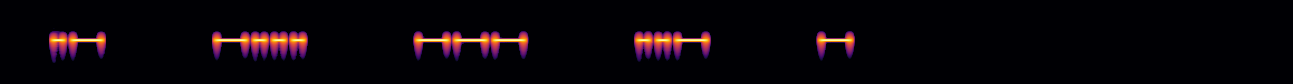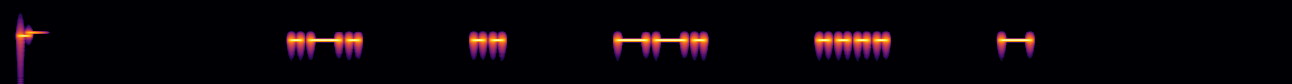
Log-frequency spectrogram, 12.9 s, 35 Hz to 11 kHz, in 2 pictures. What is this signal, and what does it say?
Morse code, heard as a keyed tone, about 25 wpm, spaced as for 12 wpm, 700 Hz. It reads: ABOUT RIGHT
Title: 4x Character Spacing - Top 300 Words - 25wpm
